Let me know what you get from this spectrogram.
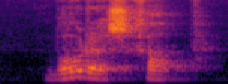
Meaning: brotherhood, a fraternal quality or relationship
- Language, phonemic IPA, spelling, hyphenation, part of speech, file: Dutch, /ˈbru.dərˌsxɑp/, broederschap, broe‧der‧schap, noun, Nl-broederschap.ogg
